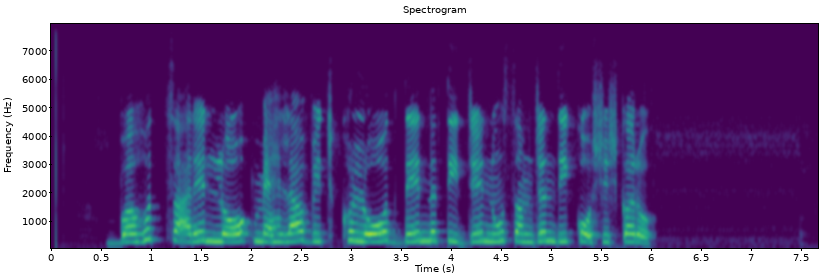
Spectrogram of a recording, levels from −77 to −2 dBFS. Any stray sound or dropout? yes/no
no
